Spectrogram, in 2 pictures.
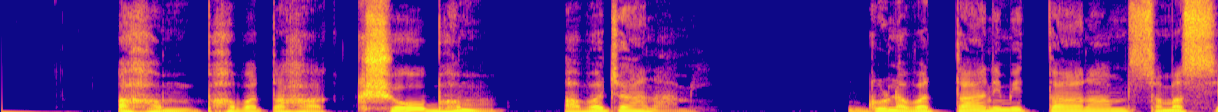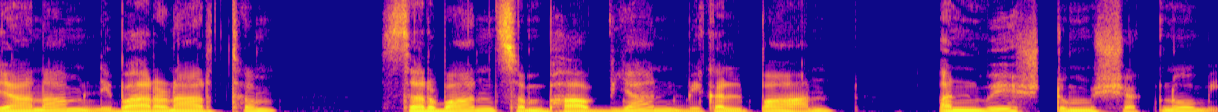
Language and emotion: Sanskrit, sad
